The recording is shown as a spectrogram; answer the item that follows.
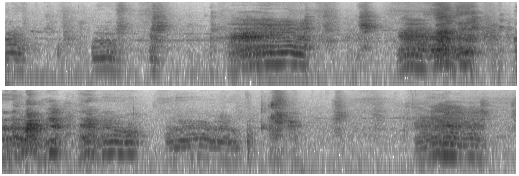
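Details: Two dogs, Ziza the Dogo Argentino and Princess the Maltese, fighting indoors in a room; a rapid run of harsh snarls, yelps and whining growls in short bursts, with a person's voice calling out between them.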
